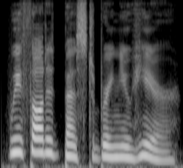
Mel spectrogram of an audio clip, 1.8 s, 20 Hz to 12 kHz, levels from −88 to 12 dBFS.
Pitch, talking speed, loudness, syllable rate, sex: 190 Hz, 260 wpm, -16 LUFS, 5.4 syllables/s, female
